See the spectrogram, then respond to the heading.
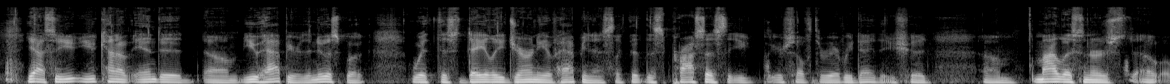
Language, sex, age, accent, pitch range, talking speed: English, male, 30-49, American, 100-110 Hz, 190 wpm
